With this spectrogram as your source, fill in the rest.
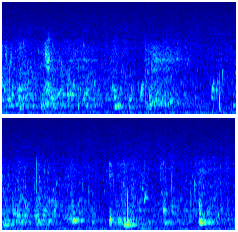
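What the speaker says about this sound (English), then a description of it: "It may take quite a while to paddle around the island." Wooden paddles dip and pull through water beside a canoe, with soft splashes and gurgles repeating in an irregular rhythm, close by and moderately quiet, with no voices.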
